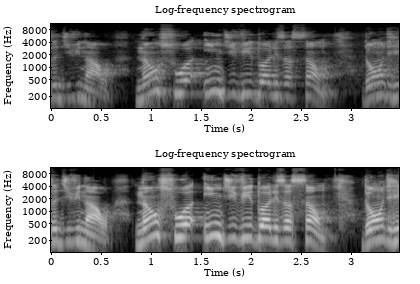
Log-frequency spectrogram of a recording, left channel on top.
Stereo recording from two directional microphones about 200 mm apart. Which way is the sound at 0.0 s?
40° right (ahead or behind).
